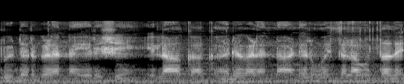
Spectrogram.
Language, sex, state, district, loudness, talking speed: Kannada, male, Karnataka, Belgaum, -17 LUFS, 105 wpm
